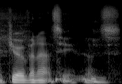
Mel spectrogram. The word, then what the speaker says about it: Giovinazzi: Yeah, Giovinazzi. That's how, after the debate last year, that's how Antonio Giovinazzi said that's how you pronounce my name.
